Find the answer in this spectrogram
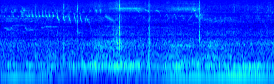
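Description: Quiet outdoor ambience with a steady low hum. A small bird trills rapidly in the background during the first couple of seconds, and there are a few faint clicks.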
